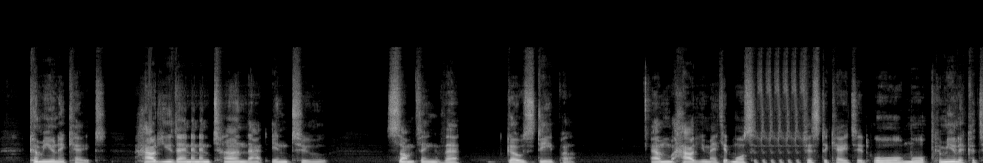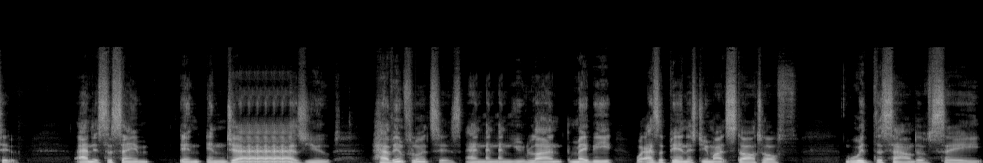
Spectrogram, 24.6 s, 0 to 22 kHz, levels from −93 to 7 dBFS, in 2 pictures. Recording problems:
audio stuttering; 4 times, first at 2.5 s

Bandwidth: 15.5 kHz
